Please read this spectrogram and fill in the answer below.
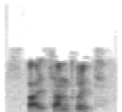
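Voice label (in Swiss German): "balsamkrut", Alsatian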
